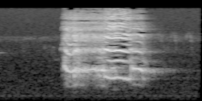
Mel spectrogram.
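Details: Young Leghorn rooster, hatched around Easter, practising his crow: one hoarse, raspy, strained attempt lasting under a second, harsh and noisy throughout, trailing off at the end against a quiet background.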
